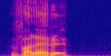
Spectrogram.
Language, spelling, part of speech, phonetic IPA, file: Polish, Walery, proper noun, [vaˈlɛrɨ], Pl-Walery.ogg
